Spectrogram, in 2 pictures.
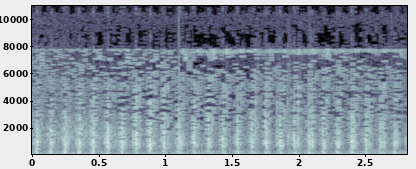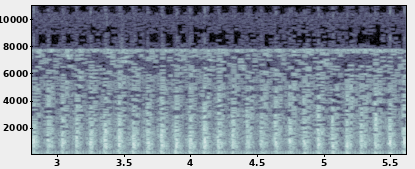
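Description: A helicopter's rotor chops rapidly and steadily overhead.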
